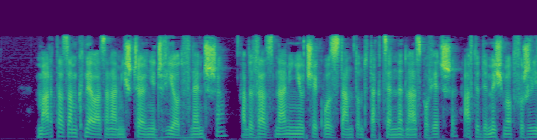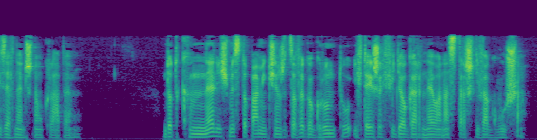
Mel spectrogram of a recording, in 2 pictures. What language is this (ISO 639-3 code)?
pol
